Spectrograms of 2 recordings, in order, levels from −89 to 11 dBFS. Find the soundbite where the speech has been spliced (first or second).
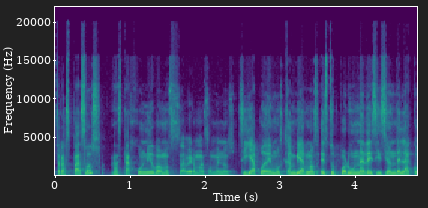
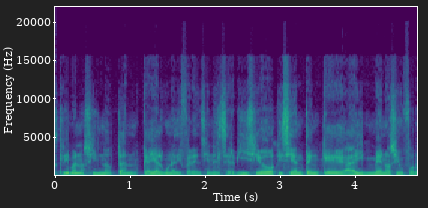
second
